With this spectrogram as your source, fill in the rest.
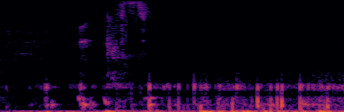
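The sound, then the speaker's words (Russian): A single short sneeze bursts out, a sharp breathy hiss that cuts through quiet, muffled voices and soft background noise. “У нас … чихнула.”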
